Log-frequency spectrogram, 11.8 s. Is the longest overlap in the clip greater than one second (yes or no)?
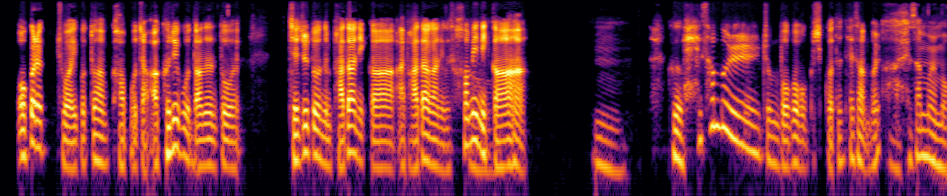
no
